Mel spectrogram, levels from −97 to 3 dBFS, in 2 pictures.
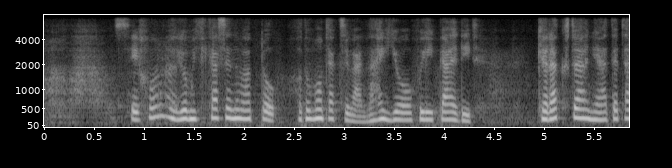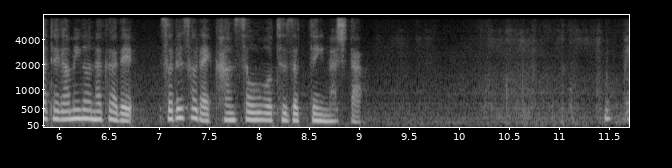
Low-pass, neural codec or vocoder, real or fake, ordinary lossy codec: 7.2 kHz; codec, 16 kHz in and 24 kHz out, 0.6 kbps, FocalCodec, streaming, 2048 codes; fake; none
